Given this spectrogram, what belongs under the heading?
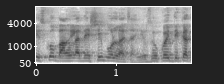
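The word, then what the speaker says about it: Bangla: तो दोस्तों, इसको ब्रिटिश इंग्लिश में तो ऐसे पढ़ेंगे बांग्ला। अच्छा दोस्तों, ल के बाद आधा अ है, ये ला नहीं होगा, इंग्लिश की बात कर रहा हूँ मैं।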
